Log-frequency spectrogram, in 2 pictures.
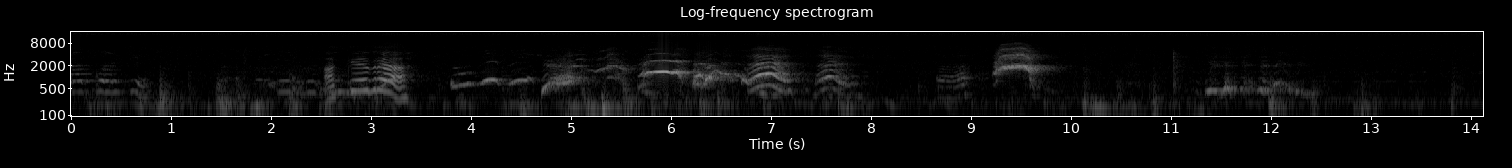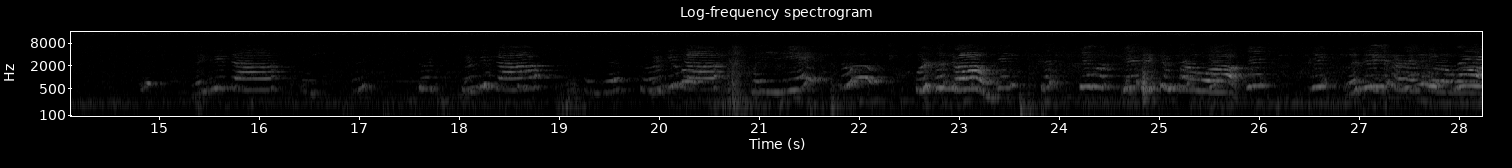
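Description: Young children talk and squeal nearby with animation.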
